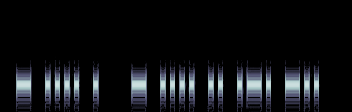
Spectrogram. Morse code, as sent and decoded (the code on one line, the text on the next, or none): - .... / - .... .. .-. -..
THE THIRD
